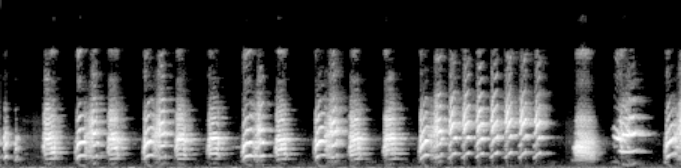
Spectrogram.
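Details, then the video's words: Long-tailed shrike song with Tengkek Buto material, a continuous run of fast, chattering and scratchy phrases, rich and harsh, with a few brief pauses and a sharp whistled note near the end. "suara kicau cendet materi Tengkek Buto panjang"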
